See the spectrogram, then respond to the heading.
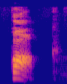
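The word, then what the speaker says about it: cock: Next উদাহরণ দেখুন, কক। কক, দেখুন এখানেও আমরা সি এবং ও লেটারটিকে খুঁজে পাচ্ছি, এখানে তার উচ্চারণটা হচ্ছে ক। ক এর সাথে কিন্তু অ সাউন্ড রয়েছে, ক।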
